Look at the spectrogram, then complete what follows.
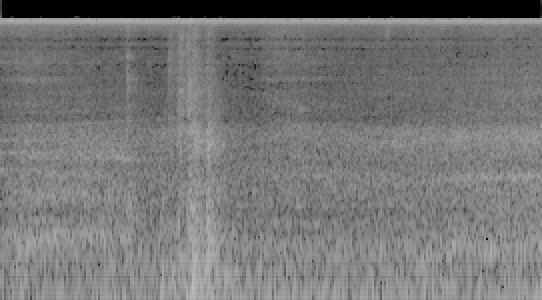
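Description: Interior sound of a Montreal Metro AZUR rubber-tyred train pulling out of a station and picking up speed, a steady running rumble with one brief loud thump about two seconds in.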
